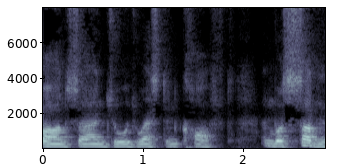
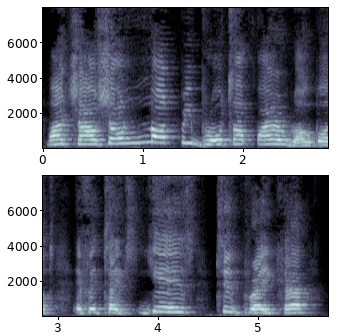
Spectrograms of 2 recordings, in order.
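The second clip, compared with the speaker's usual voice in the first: loud, higher, firm refusal; grim resolve; 9 semitones higher, 9 dB louder than usual. A narrator's reading. Wife refusing to bring the robot back, loud and grim. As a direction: dig in and refuse to give way. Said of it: "she replied grimly".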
